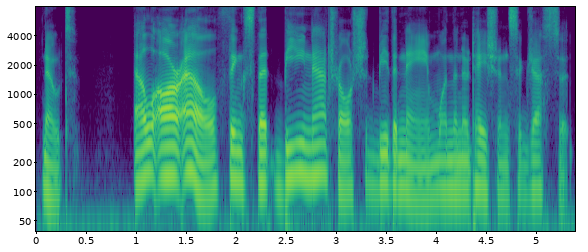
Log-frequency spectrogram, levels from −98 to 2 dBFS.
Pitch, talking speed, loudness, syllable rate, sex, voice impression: 115 Hz, 180 wpm, -20 LUFS, 4.7 syllables/s, male, masculine, adult-like, slightly thin, tensed, slightly powerful, bright, fluent, intellectual, refreshing, friendly, reassuring, slightly wild, lively, kind, light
